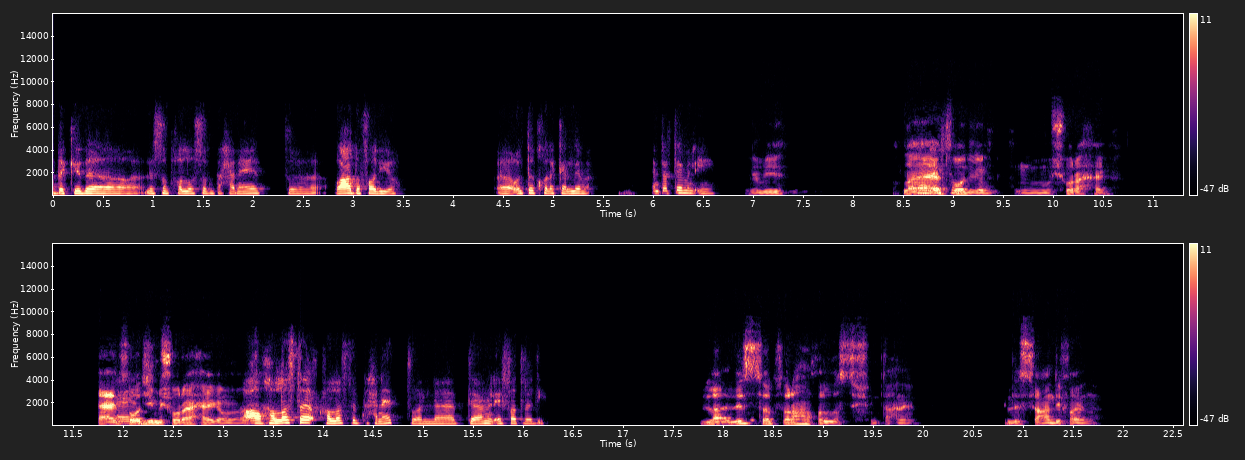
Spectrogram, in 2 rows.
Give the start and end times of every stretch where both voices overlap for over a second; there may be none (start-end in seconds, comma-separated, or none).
none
